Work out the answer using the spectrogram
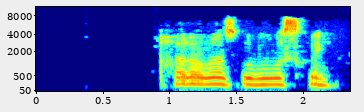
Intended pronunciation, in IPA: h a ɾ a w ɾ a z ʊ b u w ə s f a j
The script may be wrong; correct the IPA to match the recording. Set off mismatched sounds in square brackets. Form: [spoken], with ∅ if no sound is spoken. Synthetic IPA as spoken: h a ɾ a w ɾ a z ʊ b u w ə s [x] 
